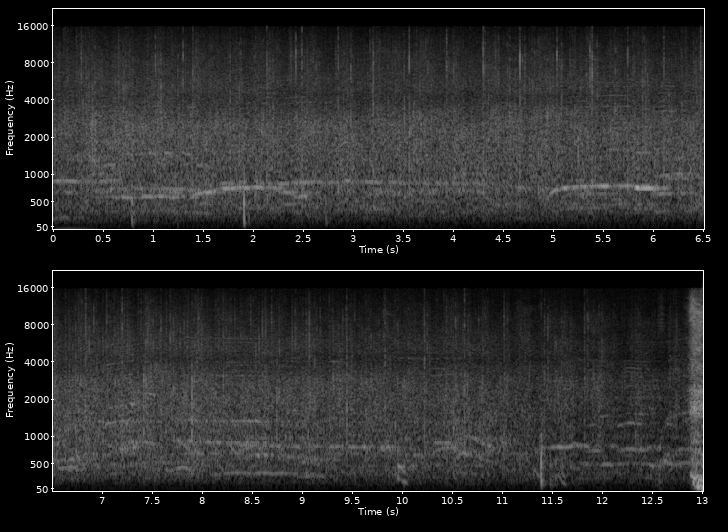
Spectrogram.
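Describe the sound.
A church audience claps steadily for several seconds during a sermon, a dense wash of many hands with scattered voices and shouts mixed in beneath the applause.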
